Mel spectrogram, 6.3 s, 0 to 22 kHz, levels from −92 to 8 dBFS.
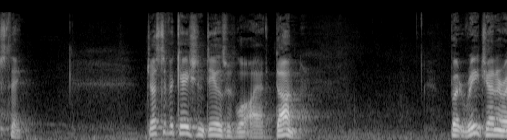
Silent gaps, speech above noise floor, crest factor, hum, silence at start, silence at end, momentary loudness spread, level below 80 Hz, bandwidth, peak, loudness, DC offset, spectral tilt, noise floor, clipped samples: none; 32 dB; 20 dB; none; 0 s; 0 s; 13 LU; -54 dBFS; 15.5 kHz; -4 dBFS; -22 LUFS; under 0.1%; -5.5 dB/octave; -53 dBFS; under 0.1%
